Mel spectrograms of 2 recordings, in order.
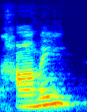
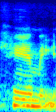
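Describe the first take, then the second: First: The name is said in an English way. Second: The name is said in a Kentucky way. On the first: This is how people in England say it. "in England they call it kami" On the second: This is how the speaker's own group says it. "we've always called it cami. Maybe we're just pronouncing it in a Kentucky fashion"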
